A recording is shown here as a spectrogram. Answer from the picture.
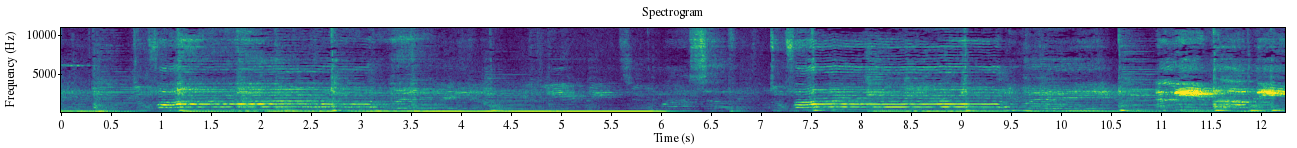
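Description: Live acoustic guitars strummed behind singing, a song performed through the hall's PA. Two long held sung notes, with a brief quieter spell just past the middle.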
